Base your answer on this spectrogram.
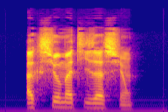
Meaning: axiomatization
- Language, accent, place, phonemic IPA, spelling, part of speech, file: French, France, Lyon, /ak.sjɔ.ma.ti.za.sjɔ̃/, axiomatisation, noun, LL-Q150 (fra)-axiomatisation.wav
